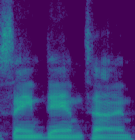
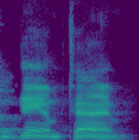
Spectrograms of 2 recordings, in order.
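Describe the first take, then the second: First: It is said plainly with little energy. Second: It is said with extra punch and energy. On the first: The speaker calls it wrong. "You can't say it like that" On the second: The speaker calls it right. "put a little umph on it"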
